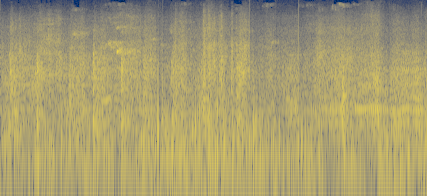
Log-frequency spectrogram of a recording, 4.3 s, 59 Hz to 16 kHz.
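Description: Inside a Gakunan Railway 7000 series electric railcar running along the line: a steady rumble with the wheels clicking over the rail joints, and a faint steady whine coming in about three seconds in.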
